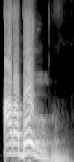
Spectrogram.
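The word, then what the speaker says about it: ἀρραβών: Now, this word is particularly interesting because in Greek word, it is arabon. Arabon. Parang ibon, no? Arabon. But that's how they say it.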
